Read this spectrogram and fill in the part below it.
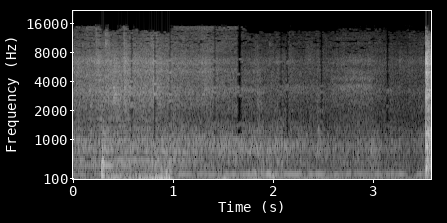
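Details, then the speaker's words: Stripped old air compressor tank tipped by hand: gritty clatter and rattle of loose rust flakes inside; a lot of rust, unsafe to pressurize. "tip it up see if you can hear the amount of rust that this tank has inside it it's got a lot which is not safe to pressure off"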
